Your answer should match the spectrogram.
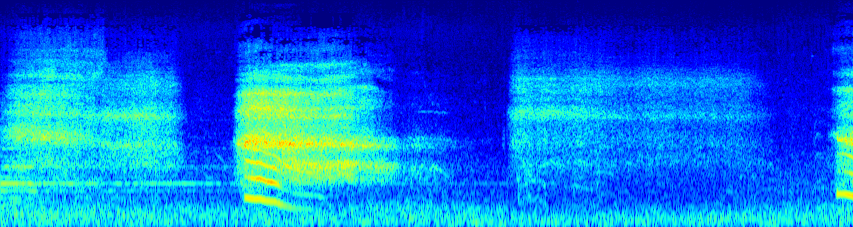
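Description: Slow, deep breaths taken into a phone: about four long, loud, whooshing inhales and exhales separated by short pauses, one ending in a voiced, sighing tone.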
